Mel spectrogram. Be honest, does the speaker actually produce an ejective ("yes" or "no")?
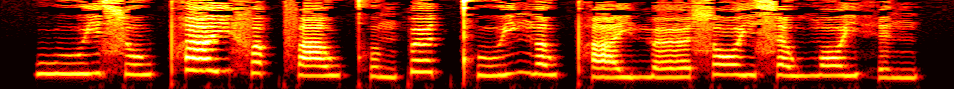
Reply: no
